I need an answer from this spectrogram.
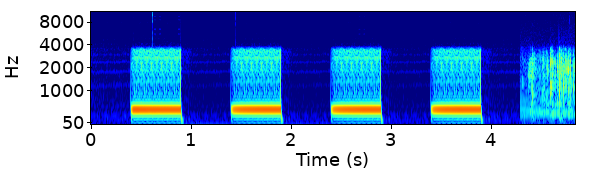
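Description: Telephone line tone while calling the Élysée Palace, with four evenly spaced, steady mid-pitched beeps of about half a second each, followed by a short, rougher sound at the end.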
